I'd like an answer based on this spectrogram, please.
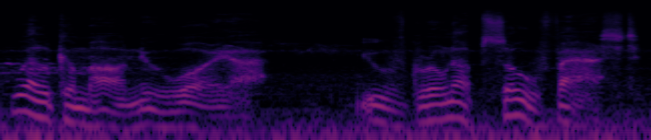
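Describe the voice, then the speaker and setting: Through loud background noise, a man does a put-on character voice at a fairly low pitch and a very slow pace. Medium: video game. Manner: warm, friendly.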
